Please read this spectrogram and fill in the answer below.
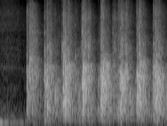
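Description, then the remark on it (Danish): An audience claps together in a loud, rhythmic burst of about eight broad, evenly spaced claps, as if clapping in unison, with no voices over it. “så dem, der synes, at vi skal, i stedet skal læse Joe Waltons Among Others, de skal klappe nu.”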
